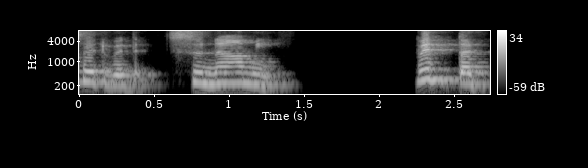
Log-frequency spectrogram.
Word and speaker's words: tsunami: right we say tsunami actually in English the t is a silent we say tsunami right but it is a Japanese word whereby you will pronounce it with tsunami with the T that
